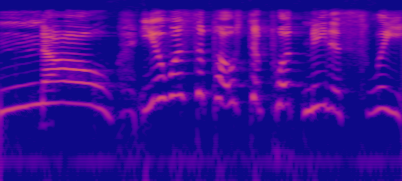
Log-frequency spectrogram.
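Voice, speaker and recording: This cartoonish character voice, female-sounding and extremely high-pitched, moves at a fairly slow pace. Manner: brash, eager.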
